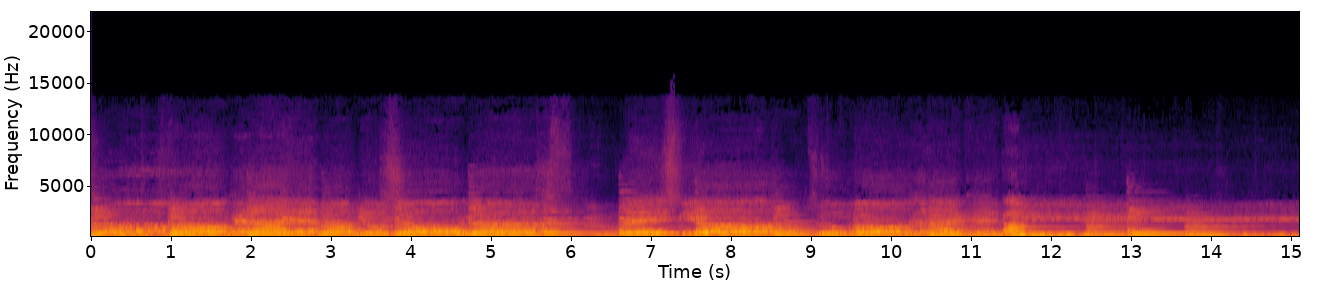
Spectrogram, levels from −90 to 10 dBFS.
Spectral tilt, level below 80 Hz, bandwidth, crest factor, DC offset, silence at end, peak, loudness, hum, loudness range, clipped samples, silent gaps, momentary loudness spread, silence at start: -7.5 dB/octave; -60 dBFS; 10.5 kHz; 16 dB; under 0.1%; 0 s; -2 dBFS; -18 LUFS; none; 3 LU; under 0.1%; none; 7 LU; 0 s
